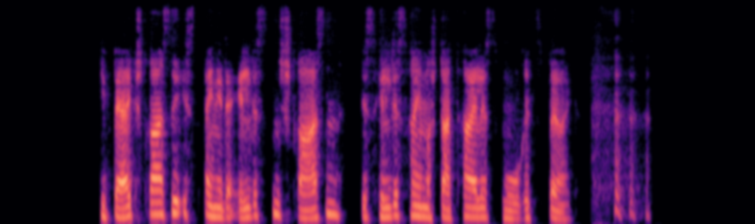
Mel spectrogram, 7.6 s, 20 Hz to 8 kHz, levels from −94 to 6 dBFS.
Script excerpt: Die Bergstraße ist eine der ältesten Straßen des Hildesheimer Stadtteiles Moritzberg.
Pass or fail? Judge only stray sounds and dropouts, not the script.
fail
